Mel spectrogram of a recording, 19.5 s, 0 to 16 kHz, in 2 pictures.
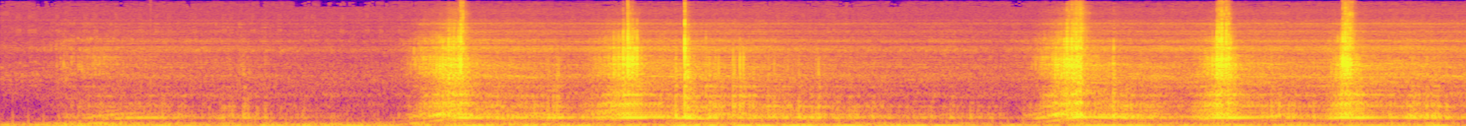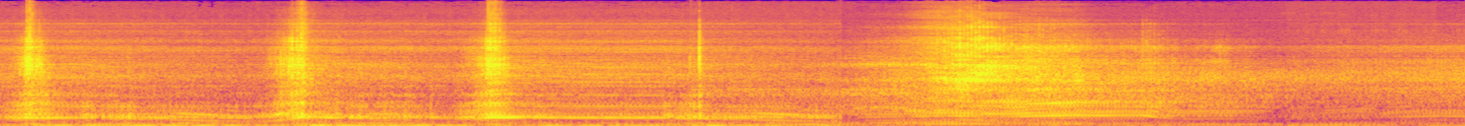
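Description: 2012 Jaguar XKR's 5.0-litre supercharged V8 with Performance Active Exhaust idling, then revved in about ten quick throttle blips, each with a sharp crack at its start. About fifteen seconds in the car pulls away under acceleration and fades into the distance.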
